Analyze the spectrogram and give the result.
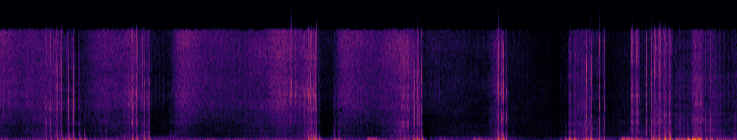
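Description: A handheld, solid, rectangular block of dense black foam or felt-like material is scratched and rubbed with fingertips and nails close to the microphone. Uneven bursts of dry, bright scratching and rustling sit over a heavy low, thumpy rumble, broken by brief quiet gaps.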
